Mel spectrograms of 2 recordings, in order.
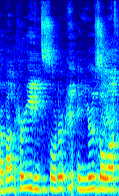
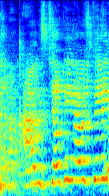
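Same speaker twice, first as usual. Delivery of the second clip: panicked backpedal; 10 semitones higher, 4 dB louder, slower than usual. Retold or imitated.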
